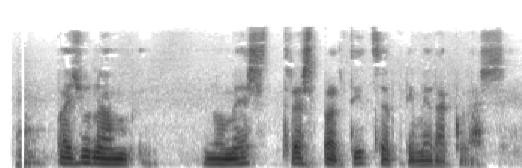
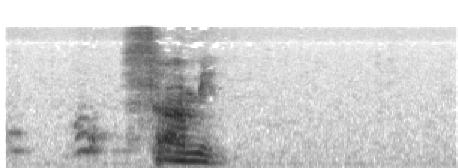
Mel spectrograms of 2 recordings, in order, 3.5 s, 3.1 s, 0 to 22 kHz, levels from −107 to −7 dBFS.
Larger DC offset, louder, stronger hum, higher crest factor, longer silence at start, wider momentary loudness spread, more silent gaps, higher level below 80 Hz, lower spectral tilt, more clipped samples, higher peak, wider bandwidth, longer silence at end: neither; second, -32 LUFS vs -29 LUFS; neither; about the same, 20 dB vs 22 dB; about the same, 0.1 s vs 0.1 s; second, 10 LU vs 21 LU; neither; first, -62 dBFS vs -74 dBFS; first, -5.5 dB/octave vs -4 dB/octave; neither; about the same, -14 dBFS vs -12 dBFS; about the same, 11.5 kHz vs 11.5 kHz; second, 0.15 s vs 1.6 s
